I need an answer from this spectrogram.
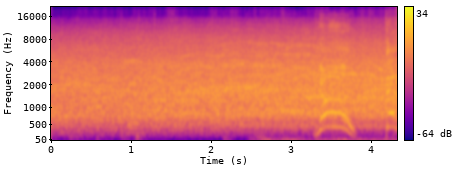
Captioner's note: crowd cheers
